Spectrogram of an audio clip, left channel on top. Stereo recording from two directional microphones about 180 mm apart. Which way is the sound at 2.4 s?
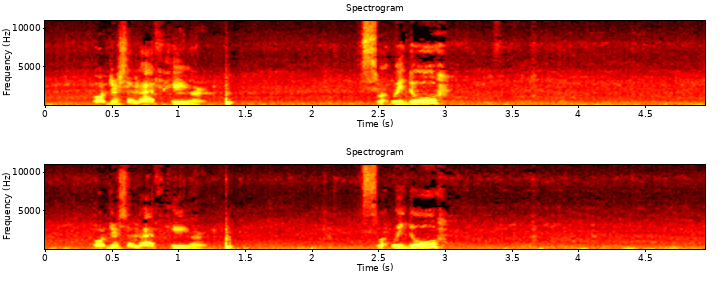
10° right (ahead or behind).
